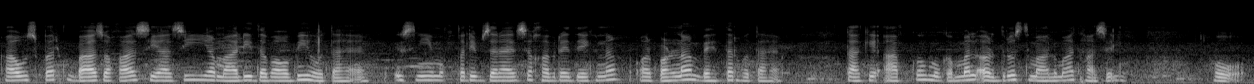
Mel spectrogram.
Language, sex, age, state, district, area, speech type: Urdu, female, 30-45, Delhi, East Delhi, urban, spontaneous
